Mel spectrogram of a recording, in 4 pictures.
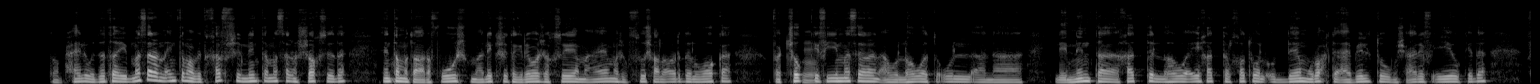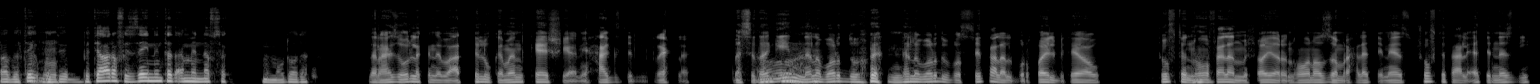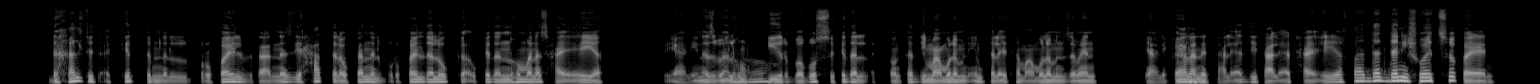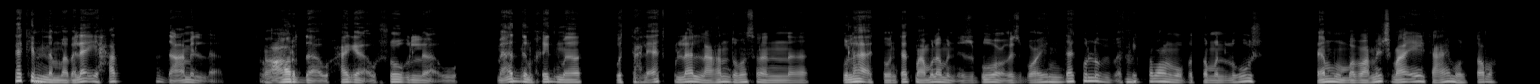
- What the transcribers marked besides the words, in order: tapping; chuckle; in English: "الProfile"; in English: "الProfile"; in English: "الProfile"; in English: "lock"; in English: "الأكونتات"; in English: "أكونتات"; in English: "Fake"
- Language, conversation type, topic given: Arabic, podcast, إزاي بتنمّي علاقاتك في زمن السوشيال ميديا؟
